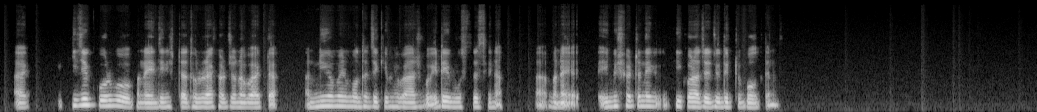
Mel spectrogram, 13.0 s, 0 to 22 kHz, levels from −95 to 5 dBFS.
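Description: No technical faults can be heard anywhere in this speech recording. Nothing stands out as a dropout, glitch or other break in the sound.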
